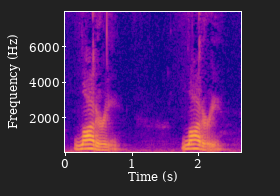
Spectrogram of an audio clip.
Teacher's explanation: Lottery has a stress on the first syllable.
